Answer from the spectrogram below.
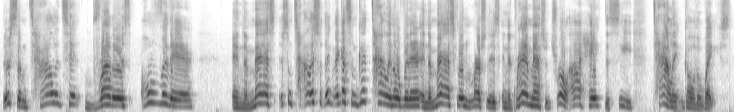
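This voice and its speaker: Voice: mid-range voice, big pitch swings, measured pace. A livestream host giving casual commentary in an emphatic way, often repeating phrases for emphasis.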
